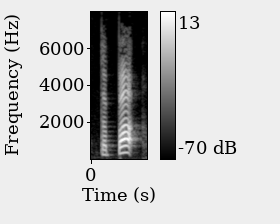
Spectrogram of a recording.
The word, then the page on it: tapa: Apatani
